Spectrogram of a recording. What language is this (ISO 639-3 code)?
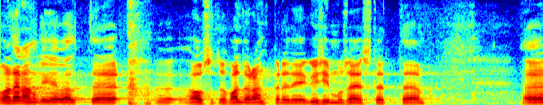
est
